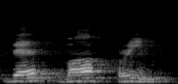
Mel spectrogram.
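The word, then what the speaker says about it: דברים: Those little dots and what looks like dashes are symbols for vowels, so that we pronounce this word devarim.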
